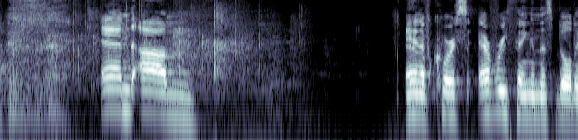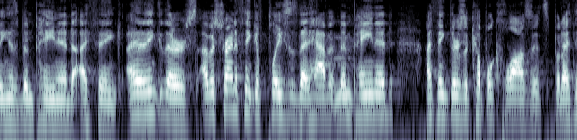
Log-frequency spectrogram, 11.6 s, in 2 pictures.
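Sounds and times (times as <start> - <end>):
audience clapping: 0.0 - 3.3
speech: 1.0 - 2.0, 4.0 - 11.5.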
